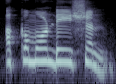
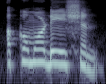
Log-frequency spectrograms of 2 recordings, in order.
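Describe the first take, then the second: The two takes are said the same way.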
